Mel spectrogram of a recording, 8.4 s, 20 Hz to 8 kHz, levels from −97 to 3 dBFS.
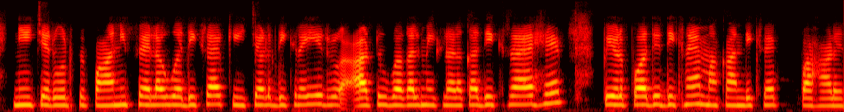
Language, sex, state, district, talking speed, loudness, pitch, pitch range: Hindi, female, Uttar Pradesh, Jalaun, 240 wpm, -35 LUFS, 215 Hz, 210-225 Hz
